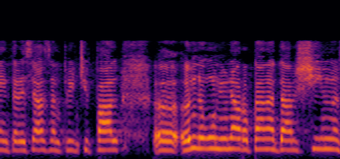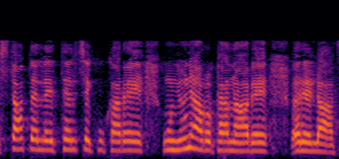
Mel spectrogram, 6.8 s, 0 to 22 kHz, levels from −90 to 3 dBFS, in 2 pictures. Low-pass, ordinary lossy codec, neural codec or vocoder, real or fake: none; none; codec, 16 kHz, 8 kbps, FreqCodec, smaller model; fake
